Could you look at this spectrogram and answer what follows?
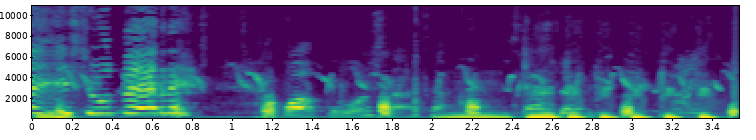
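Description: Chickens cluck in short bursts nearby, with a voice and other chatter mixed in among the birds.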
